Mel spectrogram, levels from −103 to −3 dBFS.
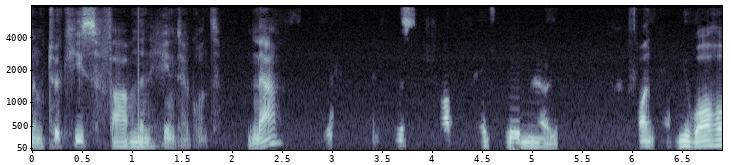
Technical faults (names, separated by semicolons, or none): repeated buffer; speech suppressed in double talk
